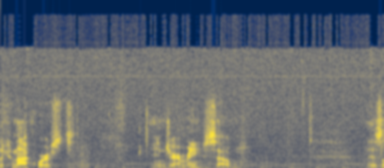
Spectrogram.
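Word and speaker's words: Knackwurst: found out a little sausage is called the Kanak worst in germany so there's a little bit of your world the pronunciation lesson the NIP expire and you see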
